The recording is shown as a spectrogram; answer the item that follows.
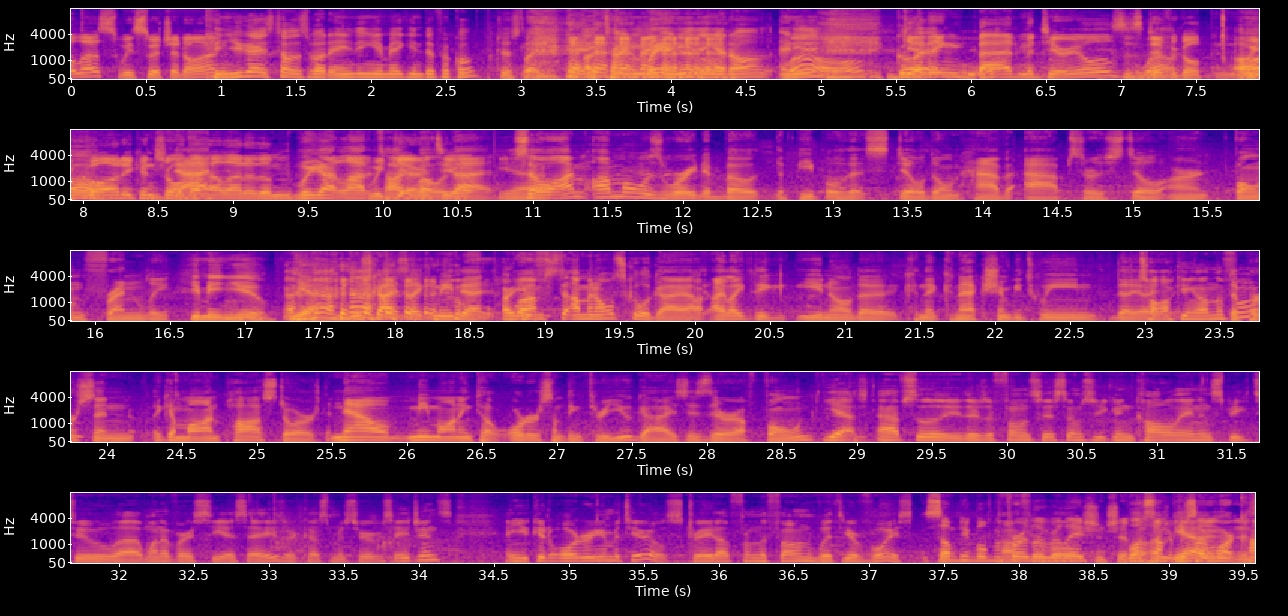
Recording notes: Recorded live at the recent Buildings Show in Toronto.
